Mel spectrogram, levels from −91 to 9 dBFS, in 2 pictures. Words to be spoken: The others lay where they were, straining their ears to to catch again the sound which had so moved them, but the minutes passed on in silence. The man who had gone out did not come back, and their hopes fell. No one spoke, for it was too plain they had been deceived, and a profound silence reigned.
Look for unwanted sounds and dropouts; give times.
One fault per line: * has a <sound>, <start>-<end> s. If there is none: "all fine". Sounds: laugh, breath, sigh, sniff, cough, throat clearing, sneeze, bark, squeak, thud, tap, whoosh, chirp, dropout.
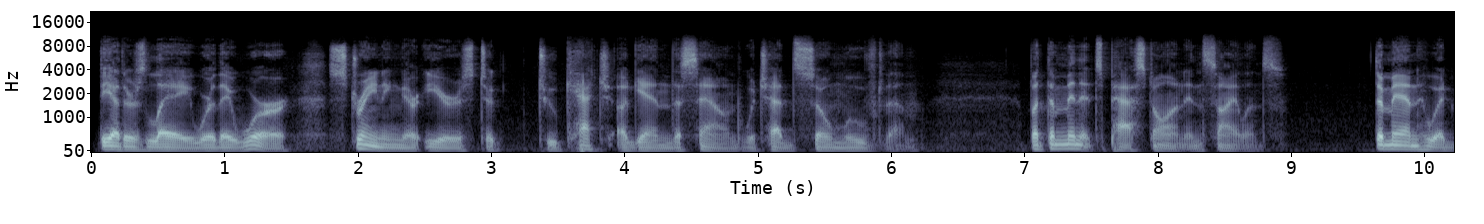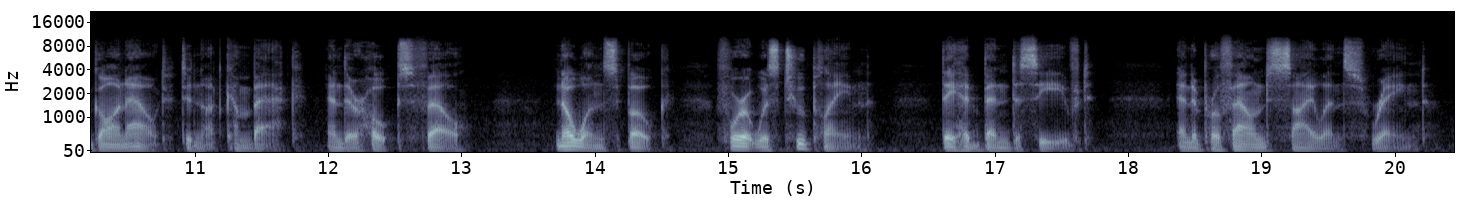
all fine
